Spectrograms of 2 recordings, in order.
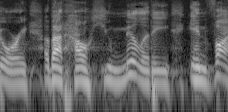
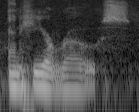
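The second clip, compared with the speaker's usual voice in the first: slow, much softer finish; soft reverent close; 6 semitones lower, 9 dB quieter, slower than usual. A narrator's reading. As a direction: let the miracle land gently. Soft climax of the healing.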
